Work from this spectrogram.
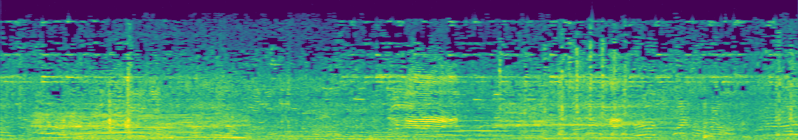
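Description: Cattle lowing repeatedly at a riverside livestock market in Bangladesh as trawlers loaded with cows dock, several long moos rising over a steady crowd hubbub and engine rumble.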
